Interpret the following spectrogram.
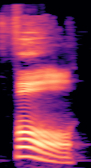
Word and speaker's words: full: خب full رو چجوری تلفظ کنم؟ هیچ کاری نداره. لطفاً این یو رو تلفظ نکن و ف رو بچسبون به ل. اینجوری هم بگو ل رو. اوکی ل نیست. پس full.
